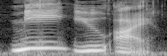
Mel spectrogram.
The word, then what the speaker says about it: MIUI: I had been mistaken Mi UI is correctly pronounced me UI MIUI yeah he sent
